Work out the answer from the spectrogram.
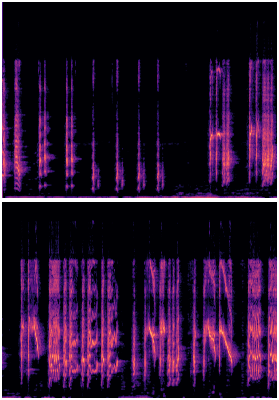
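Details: Indonesian long-tailed bird on an afternoon: scattered sharp clicks over a faint low hum, then loud, rich, sweeping and scratchy song phrases in quick bursts during the second half.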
